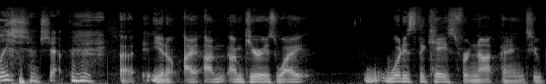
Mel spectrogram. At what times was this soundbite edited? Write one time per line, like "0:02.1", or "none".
0:01.0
